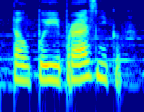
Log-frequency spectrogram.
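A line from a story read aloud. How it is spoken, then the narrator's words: Dry summarizing. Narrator (Russian): обобщил сухо Тайфун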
